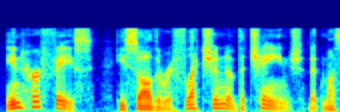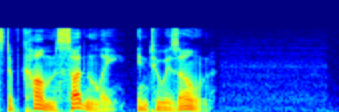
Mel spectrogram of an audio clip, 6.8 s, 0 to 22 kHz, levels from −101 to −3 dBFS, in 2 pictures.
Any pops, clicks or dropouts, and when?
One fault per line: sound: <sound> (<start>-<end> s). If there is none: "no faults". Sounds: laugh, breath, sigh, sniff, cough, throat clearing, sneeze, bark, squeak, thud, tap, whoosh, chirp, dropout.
no faults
